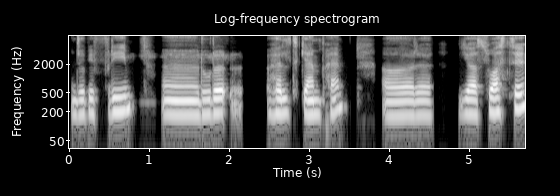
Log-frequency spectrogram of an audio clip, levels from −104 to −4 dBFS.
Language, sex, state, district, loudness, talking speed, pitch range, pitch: Hindi, female, Bihar, Samastipur, -17 LUFS, 115 wpm, 170-195 Hz, 180 Hz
